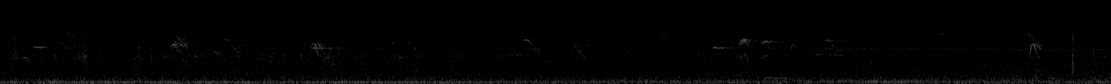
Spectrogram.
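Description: Faint outdoor birdsong: scattered short chirps and calls, with one long, steady, high note held for about three seconds past the middle, over a low steady background rumble.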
